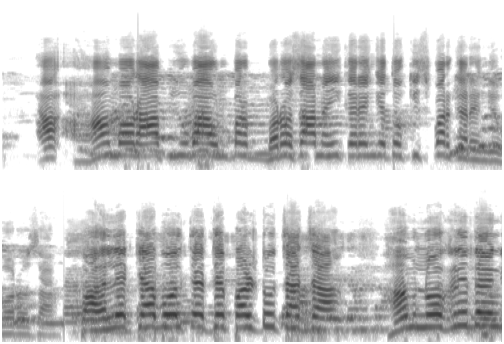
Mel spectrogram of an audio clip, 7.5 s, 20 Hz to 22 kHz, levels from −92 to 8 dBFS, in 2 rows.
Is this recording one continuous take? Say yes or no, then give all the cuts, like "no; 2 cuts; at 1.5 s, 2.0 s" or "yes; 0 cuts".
no; 1 cut; at 4.2 s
